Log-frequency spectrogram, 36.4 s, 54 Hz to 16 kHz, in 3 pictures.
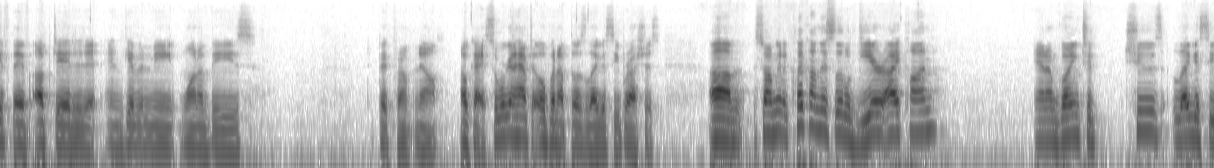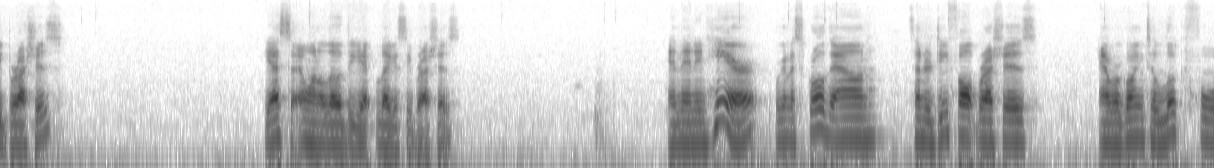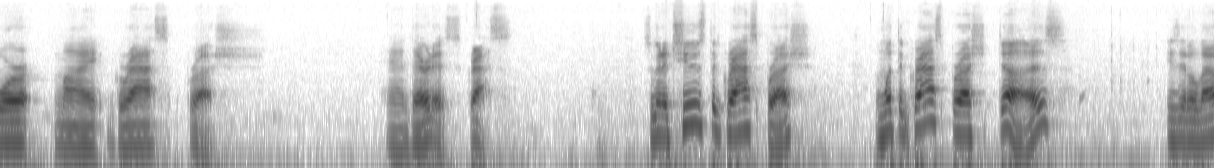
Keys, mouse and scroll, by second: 4.7 click, 5.9 click, 9.2 click, 13.1 click, 17.2 click, 18.3 click, 20.1 click, 20.6 click, 21.8 click, 28.2 click, 29.1 click, 33.1 click, 35.4-36.4 typing.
